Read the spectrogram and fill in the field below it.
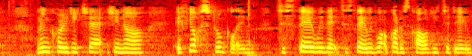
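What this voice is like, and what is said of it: Emotional, choked-up voice. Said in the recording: “I'm getting emotional.”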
